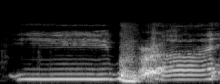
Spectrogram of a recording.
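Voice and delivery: Ibrahim stretched out slowly, syllable by syllable; drawn-out name. Retold or imitated. Trying to pronounce a name, slowly stretched out. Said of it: "I'm like".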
